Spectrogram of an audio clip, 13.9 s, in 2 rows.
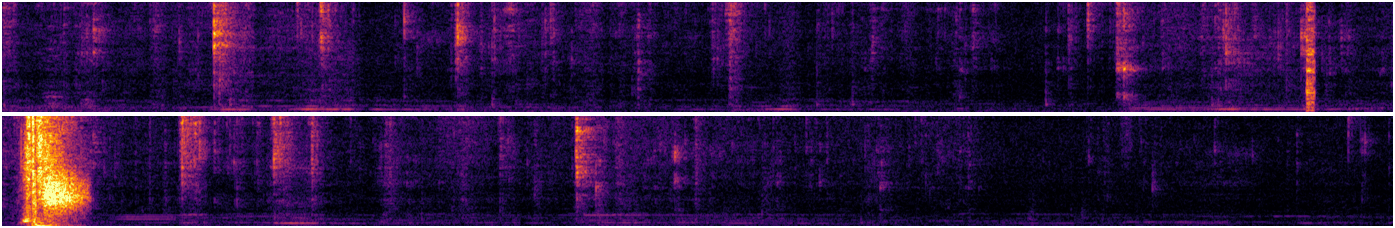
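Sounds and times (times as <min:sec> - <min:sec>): small clicks of eating: 0:00.0 - 0:06.9, 0:07.5 - 0:13.9
chewing food: 0:00.0 - 0:13.9
faint background music: 0:00.0 - 0:13.9
sudden loud burst: 0:07.1 - 0:07.4.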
